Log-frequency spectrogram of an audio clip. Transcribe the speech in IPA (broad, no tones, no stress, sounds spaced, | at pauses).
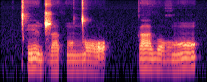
ǀʰ ẽ ɖ͡ʐ a θ ɔ̃ ŋ͡ǀ ɔ | k a ð ɔ ɣ ɔ̃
